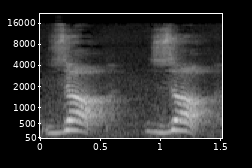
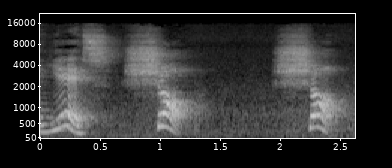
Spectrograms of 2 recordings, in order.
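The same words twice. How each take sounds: First: Put-on "Zop" with a z for sh, childlike; child's lisped shop. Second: "shop" with a long hissed sh, higher; clear correct sh. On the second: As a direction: model "shop, shop" slowly stressing the sh. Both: Shown as a demonstration. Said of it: "then you can say".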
